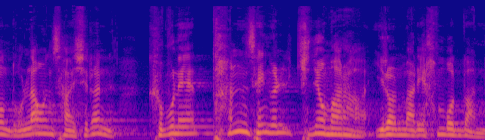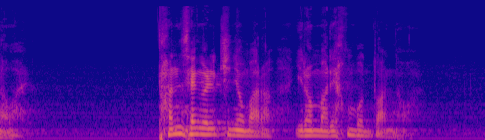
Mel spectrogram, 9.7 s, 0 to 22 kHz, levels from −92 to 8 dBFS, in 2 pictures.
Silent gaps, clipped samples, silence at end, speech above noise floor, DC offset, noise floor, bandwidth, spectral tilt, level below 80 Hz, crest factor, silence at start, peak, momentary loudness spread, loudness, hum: none; under 0.1%; 0.7 s; 32 dB; under 0.1%; -65 dBFS; 18 kHz; -5.5 dB/octave; -54 dBFS; 18 dB; 0 s; -16 dBFS; 15 LU; -33 LUFS; none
